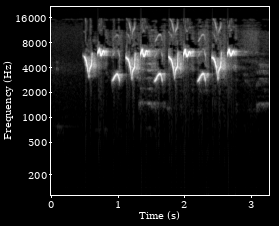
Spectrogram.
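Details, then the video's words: Sharp, high repeated phrases from a cinereous tit, a tutoring recording for other songbirds; each phrase a steep downslurred note followed by a lower whistle, about a dozen notes in quick rhythm. "Masteran Pancingan Gelatik Batu Gacor Full Isian Tembakan Tajam"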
